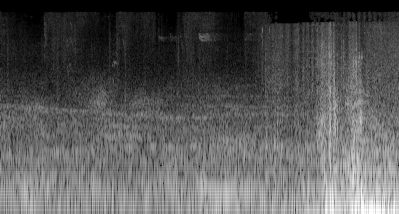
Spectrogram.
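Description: Footsteps thud quickly on dirt.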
